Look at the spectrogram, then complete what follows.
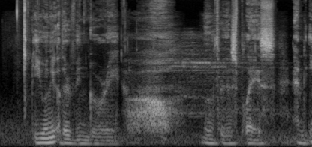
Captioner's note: powerful inhaling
